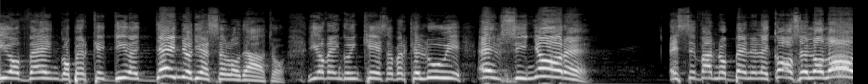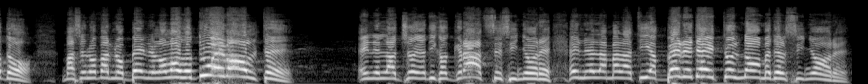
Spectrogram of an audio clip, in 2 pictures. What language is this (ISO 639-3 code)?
ita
